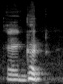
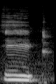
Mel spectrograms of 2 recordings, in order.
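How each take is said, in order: First: A g sound is heard before the t. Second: No g sound is heard before the t. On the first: The speaker calls it wrong. "एगट नहीं पढ़ेंगे इसको हम" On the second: The speaker calls it right. "जी एच silent रहेगा"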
